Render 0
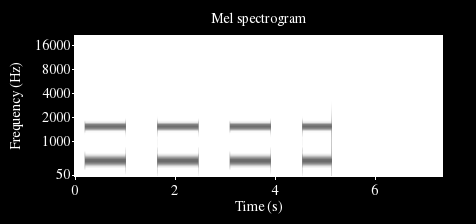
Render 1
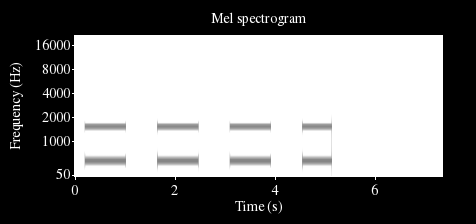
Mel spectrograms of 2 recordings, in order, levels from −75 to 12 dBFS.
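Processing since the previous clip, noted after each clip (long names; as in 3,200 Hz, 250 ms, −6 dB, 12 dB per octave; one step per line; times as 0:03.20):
brickwall limiter −26.5 dBFS, peak gain reduction 9 dB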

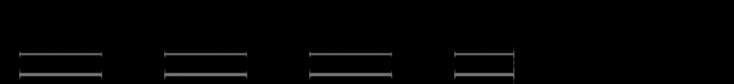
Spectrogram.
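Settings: comb filter 2.9 ms, depth 46%
level −3 dB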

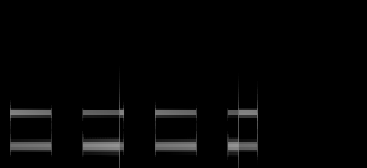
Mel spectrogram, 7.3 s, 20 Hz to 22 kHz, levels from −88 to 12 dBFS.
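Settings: auto-filter band-pass saw down 0.42 Hz 520–1,600 Hz
level +6.5 dB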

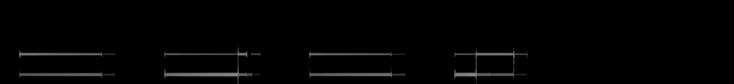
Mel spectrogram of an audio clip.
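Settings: single-tap delay 137 ms −18 dB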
